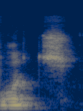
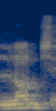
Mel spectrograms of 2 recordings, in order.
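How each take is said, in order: First: The name is said with Polish sounds. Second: The name is said with English sounds. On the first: The speaker calls it right. "I think it's pronounced Łódź" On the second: The speaker calls it wrong. "I'm going to mispronounce Lodz"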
